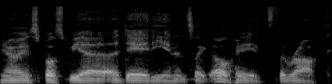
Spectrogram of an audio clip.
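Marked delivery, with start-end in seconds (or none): 2.1-3.2 flat put-on voice with no inflection. Mocking a movie star voicing a deity: flat The Rock impression, no inflection. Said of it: "The Rock play The Rock".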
